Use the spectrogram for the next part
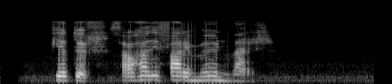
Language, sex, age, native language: Icelandic, female, 40-49, Icelandic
